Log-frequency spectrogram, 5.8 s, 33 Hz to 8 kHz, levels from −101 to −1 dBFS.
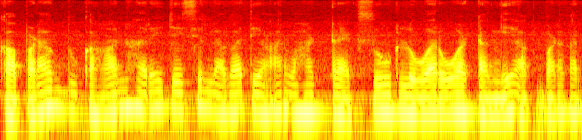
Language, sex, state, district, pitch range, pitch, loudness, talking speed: Chhattisgarhi, male, Chhattisgarh, Sarguja, 90-105 Hz, 95 Hz, -20 LUFS, 175 wpm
